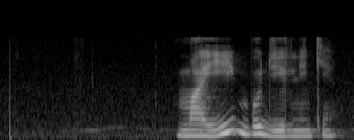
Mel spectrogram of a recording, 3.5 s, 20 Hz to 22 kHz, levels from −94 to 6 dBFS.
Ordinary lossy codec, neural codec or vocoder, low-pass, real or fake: none; none; 7.2 kHz; real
